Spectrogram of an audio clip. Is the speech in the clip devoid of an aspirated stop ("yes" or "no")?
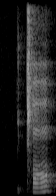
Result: no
